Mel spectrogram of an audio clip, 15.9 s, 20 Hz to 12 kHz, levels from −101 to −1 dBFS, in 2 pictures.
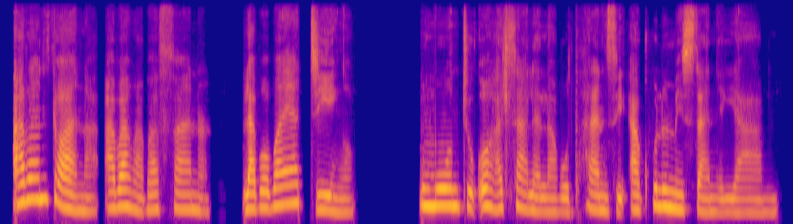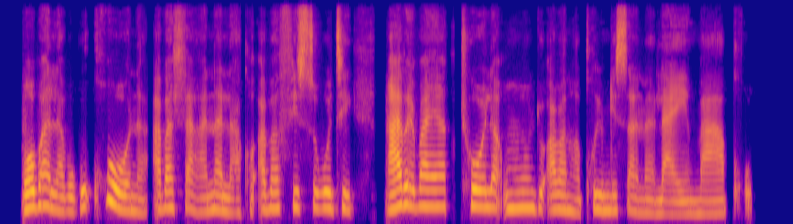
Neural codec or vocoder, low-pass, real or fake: codec, 24 kHz, 0.9 kbps, WavTokenizer, small release; 10.8 kHz; fake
